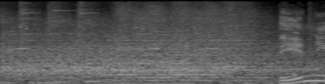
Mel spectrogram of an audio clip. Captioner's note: crowd cheering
